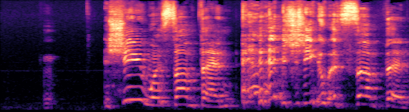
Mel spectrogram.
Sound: laughs

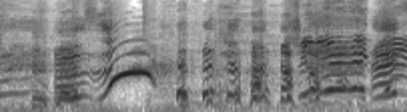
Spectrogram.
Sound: laughing; screams

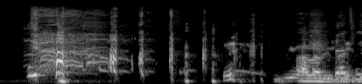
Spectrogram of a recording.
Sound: laughs

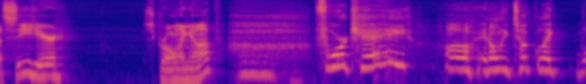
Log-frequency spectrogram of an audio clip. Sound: gasps

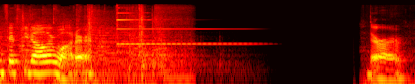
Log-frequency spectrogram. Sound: bell dings

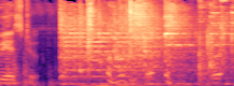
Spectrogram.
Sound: thuds

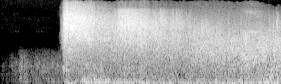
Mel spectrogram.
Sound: thunderclap sound

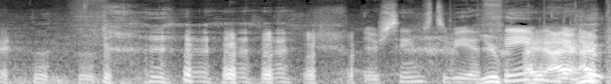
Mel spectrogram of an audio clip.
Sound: laughter

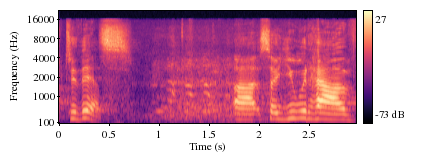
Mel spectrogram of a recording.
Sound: students laughing

